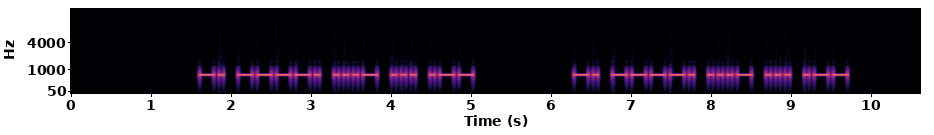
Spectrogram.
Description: Morse code, heard as a keyed tone, about 20 wpm, 700 Hz. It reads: N9VSW N9VSW
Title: USA Call Signs - 5 Characters - Repeated 2x - 20wpm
